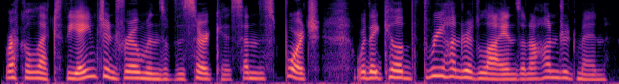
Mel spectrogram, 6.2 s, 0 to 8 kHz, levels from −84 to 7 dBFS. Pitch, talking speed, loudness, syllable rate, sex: 210 Hz, 195 wpm, -18 LUFS, 5.1 syllables/s, female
